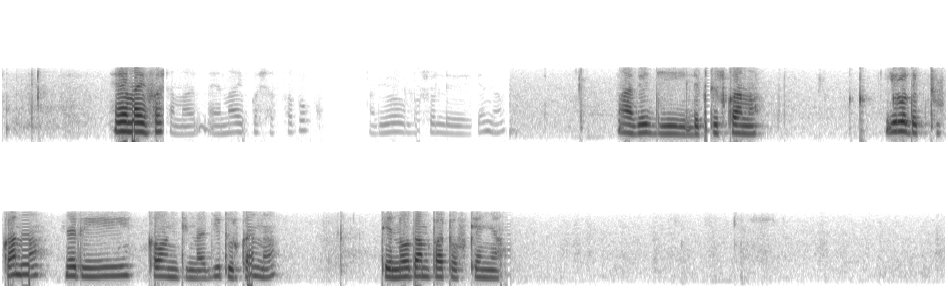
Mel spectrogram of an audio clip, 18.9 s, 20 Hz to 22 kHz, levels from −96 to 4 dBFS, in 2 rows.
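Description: The whole clip runs through the Bluetooth CVSD headset codec. Everything sits between roughly 150 Hz and 3.7 kHz, the s sounds come out scratchy, and there's a grainy hiss underneath.

The first Bluetooth headset packet repeat hits at 1.31 to 1.33 s. Lost packets get replayed, so you hear a short ticky buzz.

From 1.62 to 5.08 s the level drops by about 34 dB and only a faint leftover remains. That's likely one channel inverted, with the centre cancelling in the mono sum.

More packet repeats land at 2.40, 4.15, 7.03 to 7.12, 8.60 to 8.64, 9.64 to 9.72, 11.90 to 11.95 and 14.43 to 14.53 s. The longer ones turn into a steady buzz near 267 Hz.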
